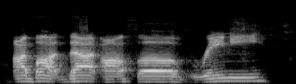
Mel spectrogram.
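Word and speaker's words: Raney: So the stack, I bought that off of Rainy. I think that's how you pronounce it. Rainy, R-A-N-E-Y, right? Rainy.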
